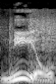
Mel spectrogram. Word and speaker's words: Neel: It's no coincidence that Neel rhymes with deal, because that's something you could always count on with the leader in tires and auto repair for nearly a century.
